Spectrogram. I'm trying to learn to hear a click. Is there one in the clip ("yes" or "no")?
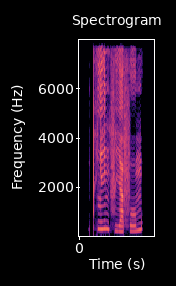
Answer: no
